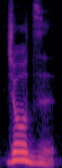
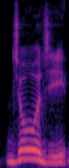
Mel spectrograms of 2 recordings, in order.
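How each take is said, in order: First: The name ends with a zu sound. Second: The name ends with a ji sound. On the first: "everyone would say Jozu" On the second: "my name is Joji"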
